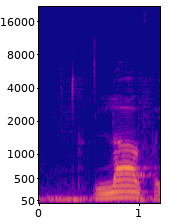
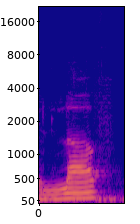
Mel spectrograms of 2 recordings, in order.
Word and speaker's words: love: love 얘기하면서 이것도 마찬가지로 그 연구계 쪽에서 입꼬리를 최대한 길게 벌리고 연구계 쪽에서 소리를 내면 자연스럽게 삭갑 발음이 나온다. love 이렇게 love.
